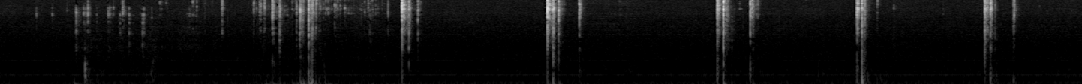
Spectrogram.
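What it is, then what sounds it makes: Glass crystal gem tapped with metal nails. A large, solid, faceted purple artificial glass crystal gem, held in the hand, is tapped with long gold metal filigree claw nails. It makes a series of quiet, sharp, bright clicks and ticks that stop almost instantly, with some taps coming in quick pairs and pauses between them, over a faint low hum.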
